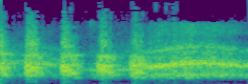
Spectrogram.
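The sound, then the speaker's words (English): Sled dogs pulling a sled in the snow bark four times in a quick, even rhythm, loud, then a sustained howling cry carries on without a break. No one speaks. “The men had traveled less than half a mile with the dead weight of the professor when they were met by men from the settlement with dogs and a sled.”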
